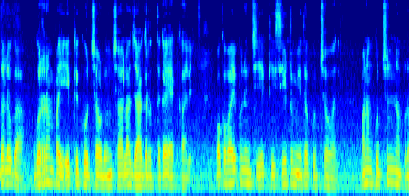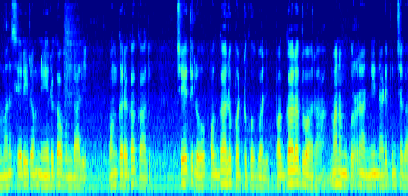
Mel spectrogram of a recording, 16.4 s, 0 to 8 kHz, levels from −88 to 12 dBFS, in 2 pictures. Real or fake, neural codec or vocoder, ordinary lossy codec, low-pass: real; none; none; none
